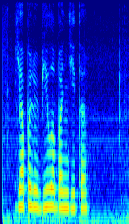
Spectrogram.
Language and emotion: Russian, neutral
